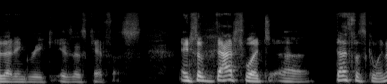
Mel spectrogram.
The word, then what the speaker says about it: Cephas: actually, everyone says Cephas. It's actually Kephas. It's a hard C, which is like it's because it's coming from Kepha.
